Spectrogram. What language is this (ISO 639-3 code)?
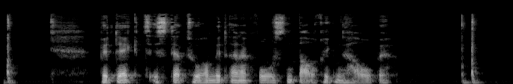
deu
